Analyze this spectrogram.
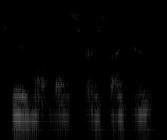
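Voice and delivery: quick, soft aside off-mic; quiet aside. Real, not acted. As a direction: mutter it quickly to someone nearby.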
